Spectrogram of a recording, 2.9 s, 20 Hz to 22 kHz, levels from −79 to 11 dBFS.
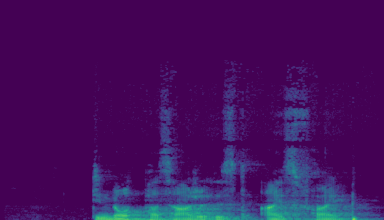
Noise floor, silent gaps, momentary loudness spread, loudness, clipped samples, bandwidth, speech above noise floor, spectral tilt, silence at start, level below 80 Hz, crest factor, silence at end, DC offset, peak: -66 dBFS; none; 5 LU; -20 LUFS; under 0.1%; 13 kHz; 48 dB; -8 dB/octave; 0.7 s; -36 dBFS; 18 dB; 0.1 s; under 0.1%; -2 dBFS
